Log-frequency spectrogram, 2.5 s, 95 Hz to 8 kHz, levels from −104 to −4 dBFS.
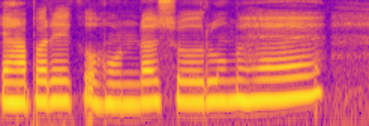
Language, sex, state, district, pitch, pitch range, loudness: Hindi, female, Jharkhand, Palamu, 230 Hz, 225-240 Hz, -15 LUFS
